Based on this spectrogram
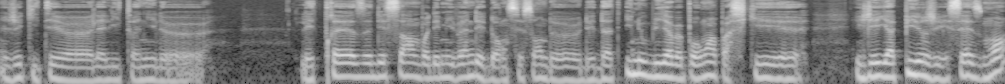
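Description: A man's fairly high, somewhat breathy voice at a very slow pace, with fairly even intonation. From DR Congo. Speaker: exiled activist. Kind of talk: testimony. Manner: halting.

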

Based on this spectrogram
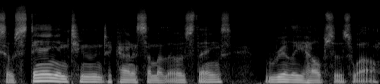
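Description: A man with an American accent speaks with a fairly low pitch and a dark, mellow tone. His pace is fairly quick, in a very clean recording with a silent background. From Wisconsin, US Upper Midwest (Beloit). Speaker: real estate agent. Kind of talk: interview.

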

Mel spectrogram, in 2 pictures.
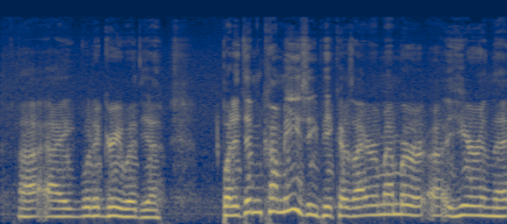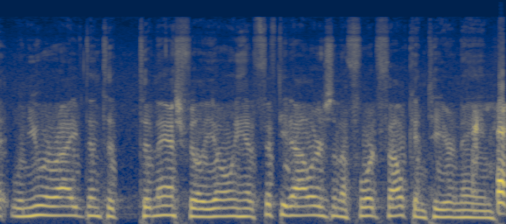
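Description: With an unremarkable speaking voice, a man talks at a fairly quick pace, fairly high in pitch, with ordinary pitch variation and very even loudness. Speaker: radio host. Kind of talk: radio show interview and music playlist.

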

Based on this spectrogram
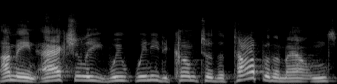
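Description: Against a quiet background, a man with a Texan accent talks at a moderate pace, his pitch fairly high with ordinary variation. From South Texas, Houston area. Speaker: investment teacher. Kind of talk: workshop teaching.

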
